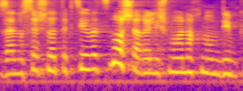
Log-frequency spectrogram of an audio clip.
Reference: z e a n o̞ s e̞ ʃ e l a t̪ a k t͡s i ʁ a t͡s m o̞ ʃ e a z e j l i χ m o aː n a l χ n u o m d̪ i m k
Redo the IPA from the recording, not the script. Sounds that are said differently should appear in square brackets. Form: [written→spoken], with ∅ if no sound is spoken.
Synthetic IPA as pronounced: z e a n o̞ s e̞ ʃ e l a t̪ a k t͡s i [ʁ→v] a t͡s m o̞ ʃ e a [z→ʁ] e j l i [χ→ʃ] m o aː n a [l→∅] χ n u o m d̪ i m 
